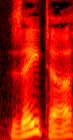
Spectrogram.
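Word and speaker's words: ζ: the E in met Zeta sounds like the Z in days when it begins a word and DZ when it's found in the middle of a word eita sounds like the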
